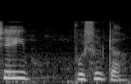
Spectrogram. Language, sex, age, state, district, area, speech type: Bengali, female, 30-45, West Bengal, Dakshin Dinajpur, urban, spontaneous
